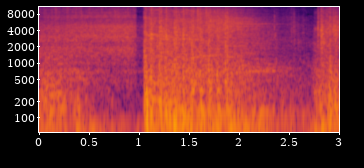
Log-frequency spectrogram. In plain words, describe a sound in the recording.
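An explosion bursts with a roar.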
